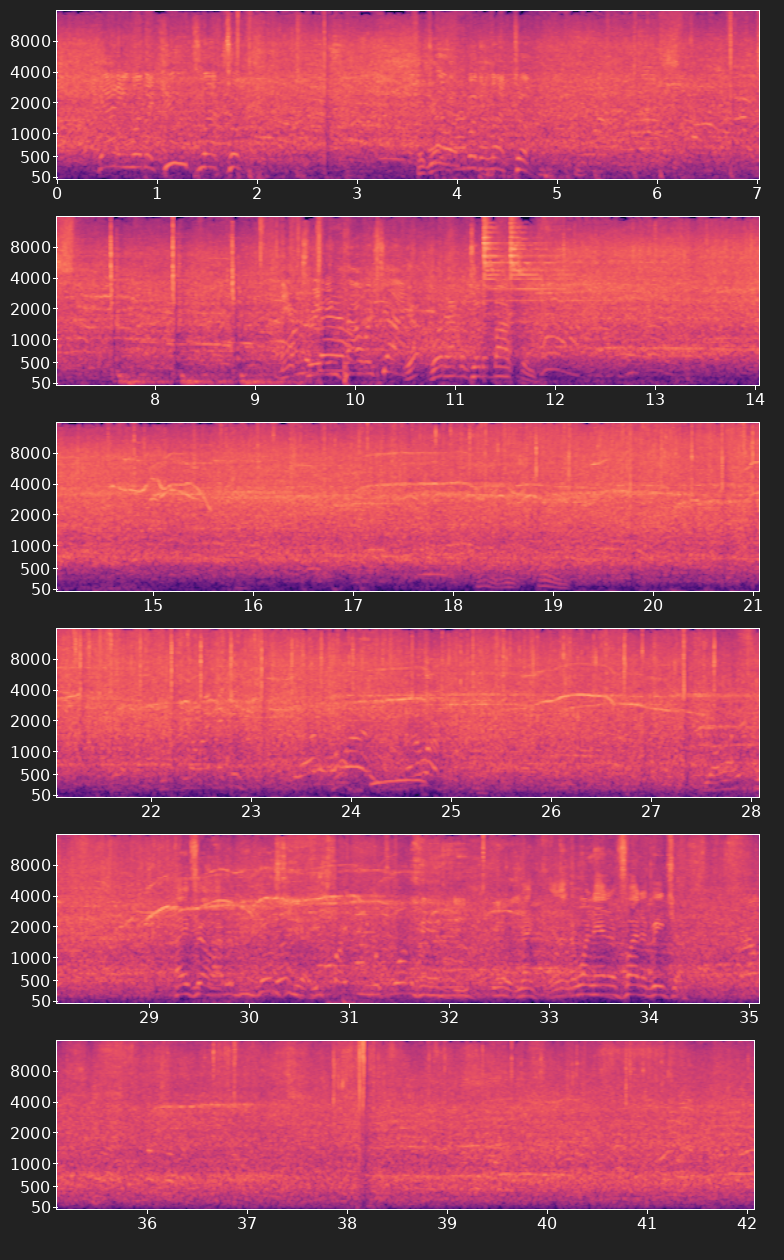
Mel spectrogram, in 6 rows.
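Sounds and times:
shouts: 0:00.0 - 0:14.6, 0:22.2 - 0:25.0
crowd applauding and cheering: 0:00.0 - 0:42.0.

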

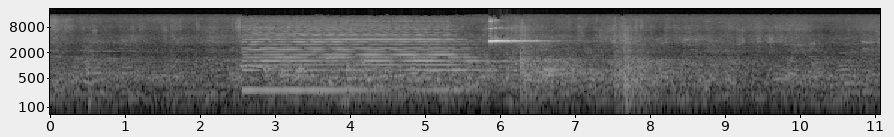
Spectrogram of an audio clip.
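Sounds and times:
scoreboard horn buzzing blast: 0:02.5 - 0:06.2
short high whistle blast: 0:05.8 - 0:06.7.

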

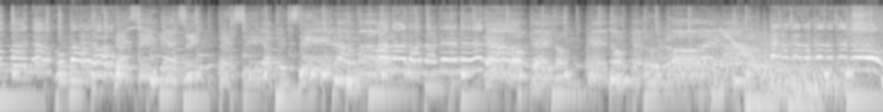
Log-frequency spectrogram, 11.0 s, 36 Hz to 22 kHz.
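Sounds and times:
salsa band playing: 0:00.0 - 0:11.0.

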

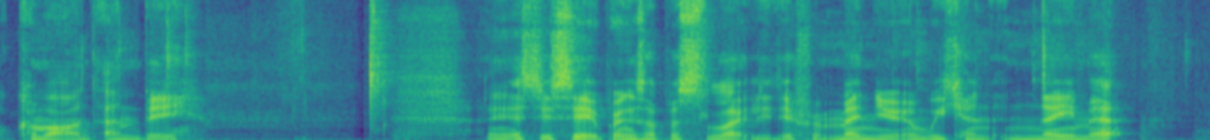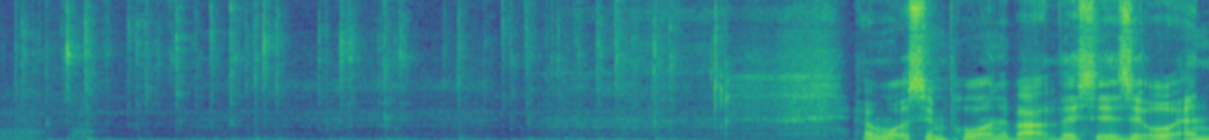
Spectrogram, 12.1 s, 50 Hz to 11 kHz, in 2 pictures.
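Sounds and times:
keyboard typing: 0:05.1 - 0:09.8.

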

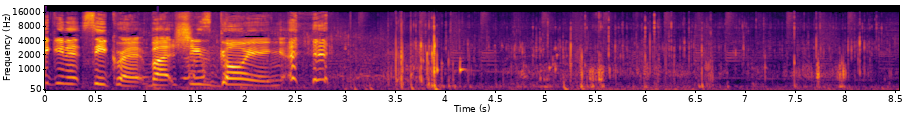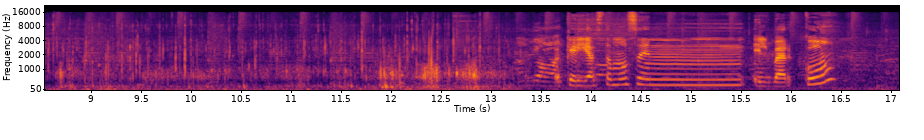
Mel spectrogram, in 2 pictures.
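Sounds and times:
underwater rumble: 0:02.6 - 0:14.1
underwater clicks and knocks: 0:03.0 - 0:13.3.

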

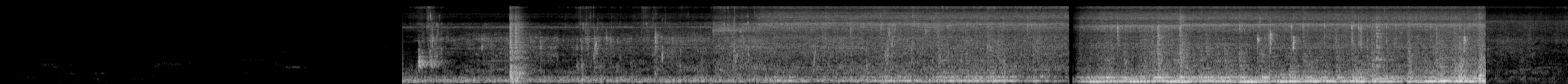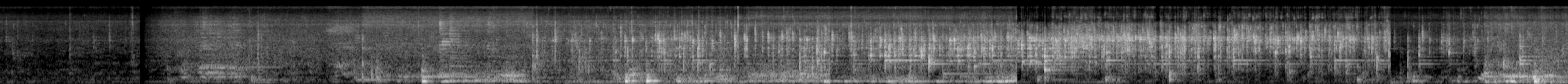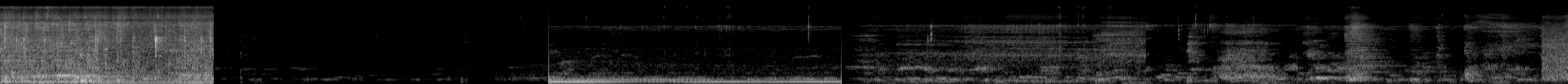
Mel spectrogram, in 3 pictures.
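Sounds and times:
oil sizzling: 0:04.0 - 0:33.5.

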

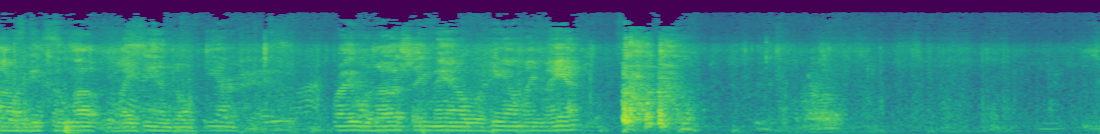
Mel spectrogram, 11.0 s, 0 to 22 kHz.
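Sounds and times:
person coughing: 0:06.2 - 0:07.1.

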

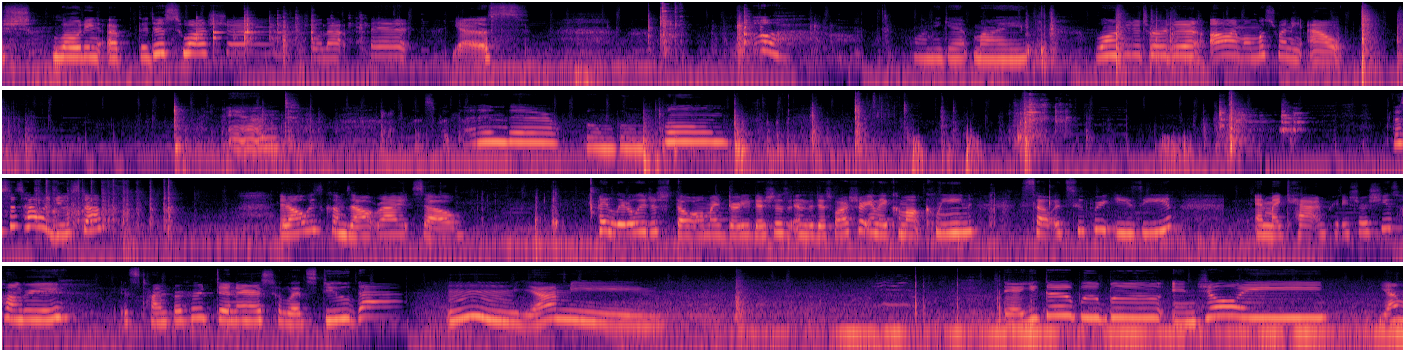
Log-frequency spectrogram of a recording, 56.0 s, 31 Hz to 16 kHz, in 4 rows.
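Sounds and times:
cat meowing: 0:50.5 - 0:51.3.

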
